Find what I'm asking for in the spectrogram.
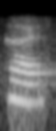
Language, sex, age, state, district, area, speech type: Assamese, female, 30-45, Assam, Sonitpur, rural, conversation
